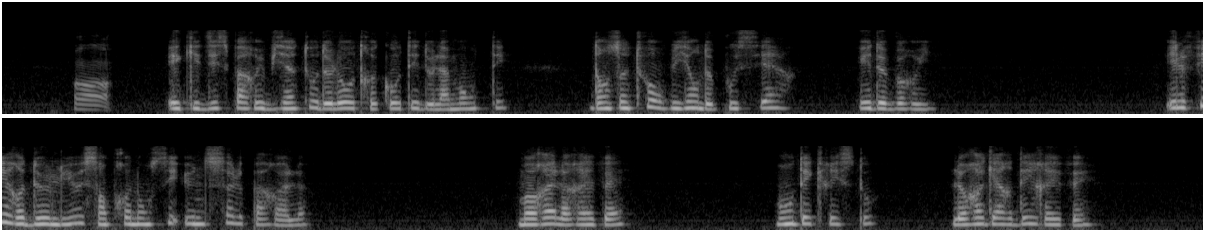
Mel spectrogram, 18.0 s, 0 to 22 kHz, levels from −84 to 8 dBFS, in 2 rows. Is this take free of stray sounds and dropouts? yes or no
no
